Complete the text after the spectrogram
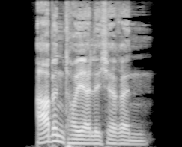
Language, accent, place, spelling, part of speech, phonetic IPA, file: German, Germany, Berlin, abenteuerlicheren, adjective, [ˈaːbn̩ˌtɔɪ̯ɐlɪçəʁən], De-abenteuerlicheren.ogg
- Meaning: inflection of abenteuerlich: 1. strong genitive masculine/neuter singular comparative degree 2. weak/mixed genitive/dative all-gender singular comparative degree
